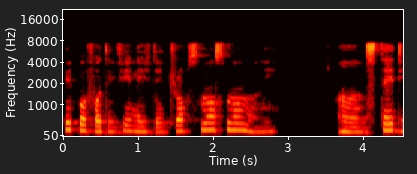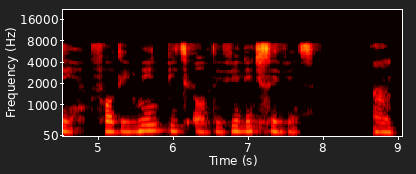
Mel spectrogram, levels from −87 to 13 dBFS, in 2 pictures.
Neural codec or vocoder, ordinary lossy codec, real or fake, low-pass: codec, 16 kHz, 4 kbps, FreqCodec, larger model; none; fake; 7.2 kHz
